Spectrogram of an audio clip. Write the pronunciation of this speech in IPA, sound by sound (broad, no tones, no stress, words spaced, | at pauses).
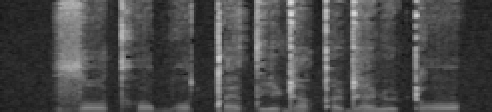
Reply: zˤʉkʰɔ bɔǃæ tiɖæ qʼɪɖæɳʉ ʈɔ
